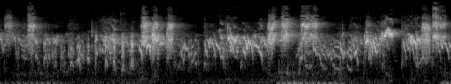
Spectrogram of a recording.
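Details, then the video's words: Budgerigars keeping up a busy, scratchy warble, quick chirps and squawky notes overlapping, with a brief dip near the midpoint and soft low knocks. "BUDGIES CHIRPING SOUND"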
